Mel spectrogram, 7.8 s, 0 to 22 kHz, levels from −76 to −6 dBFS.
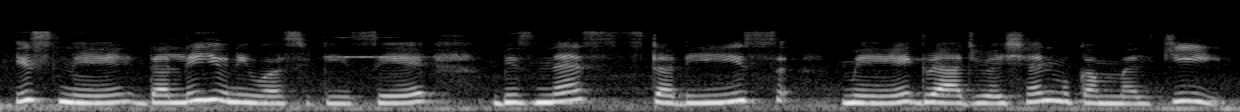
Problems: none marked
